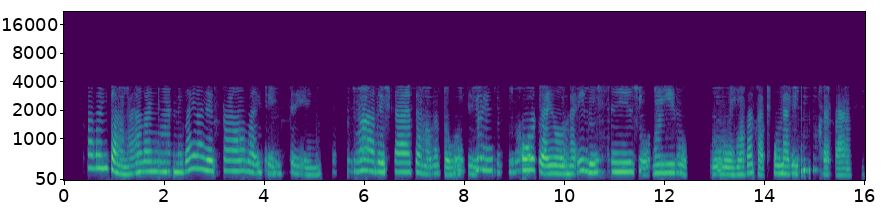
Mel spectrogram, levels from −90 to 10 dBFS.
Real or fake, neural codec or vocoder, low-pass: fake; codec, 44.1 kHz, 1.7 kbps, Pupu-Codec; 3.6 kHz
